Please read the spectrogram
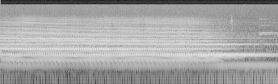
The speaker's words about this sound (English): Well, here's the train coming, so we've got to get out of the way here a second.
